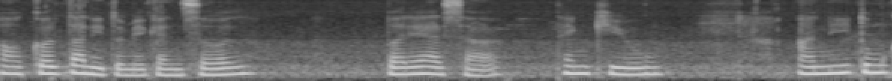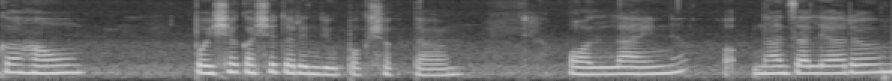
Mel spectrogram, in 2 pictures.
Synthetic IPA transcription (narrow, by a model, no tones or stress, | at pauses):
hãkəɾt̪anit̪umikɛ̃nsəl | bəɾɛ̃asa | t̪ʰɛ̃ŋkju | anit̪umkaɦãw | pəjɕakəɕẽt̪əɾend̪iwpəkɕəkt̪a | ɔlːain | nad͡zaljaɾ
